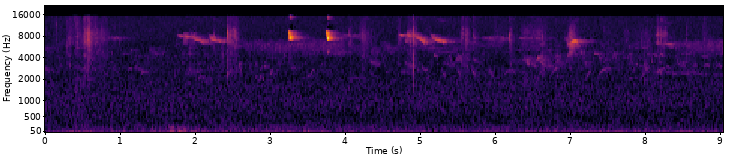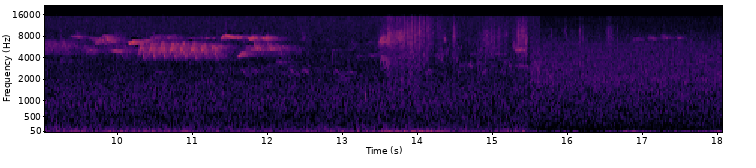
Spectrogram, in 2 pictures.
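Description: Woodland birds chirping and calling over a steady low rush, with two sharp high chirps a few seconds in and a rapid rattling call around the middle. Near the end the low rush drops away to a thinner hiss.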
